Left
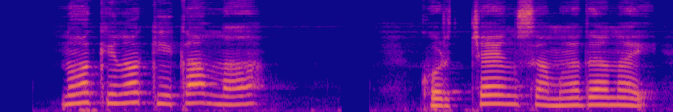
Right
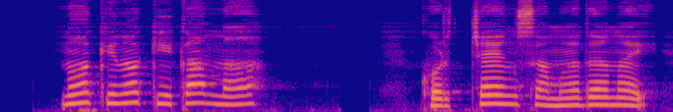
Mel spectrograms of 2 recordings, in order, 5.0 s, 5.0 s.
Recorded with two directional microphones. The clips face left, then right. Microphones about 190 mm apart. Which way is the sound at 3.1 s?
45° right (ahead or behind).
